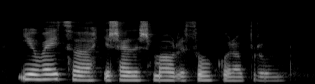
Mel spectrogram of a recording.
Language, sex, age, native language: Icelandic, female, 12, Icelandic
